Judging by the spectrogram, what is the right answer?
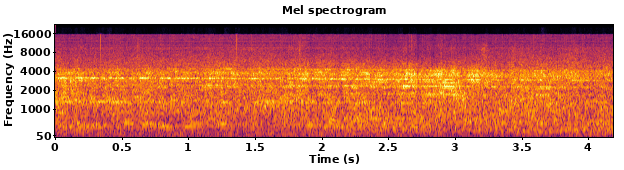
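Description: A Delta Airbus A321 jet airliner roars on the runway at Los Angeles International Airport, a loud, continuous broadband engine rumble heard from nearby, with a faint radio voice underneath.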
